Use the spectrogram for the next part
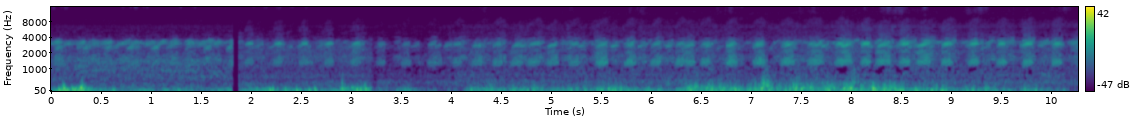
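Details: Summer-night chorus of frogs, dense trains of fast, evenly pulsed croaks at two pitch levels continuing without pause, with a brief click early on and a low rumble underneath.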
